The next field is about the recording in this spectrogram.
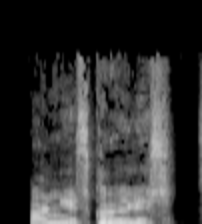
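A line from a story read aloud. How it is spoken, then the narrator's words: Hoarse. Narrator (Russian): сообщил он хрипло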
